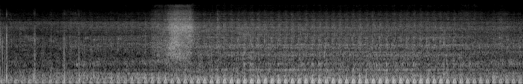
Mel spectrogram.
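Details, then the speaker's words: Honda Scoopy 2019 with aftermarket wheels, about 82,000 km on the odometer: steady, even putter at idle, around four pulses a second, no knocks or rattles; very smooth, healthy normal idle. "Lalu untuk kilometernya sendiri ini sekitar Rp82.000. Ini juga halus banget suaranya."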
